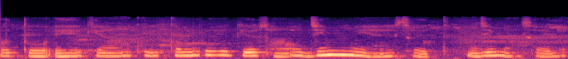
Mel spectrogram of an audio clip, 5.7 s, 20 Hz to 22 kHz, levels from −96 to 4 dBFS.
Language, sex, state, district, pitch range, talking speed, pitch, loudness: Rajasthani, female, Rajasthan, Churu, 170-200 Hz, 145 wpm, 185 Hz, -16 LUFS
